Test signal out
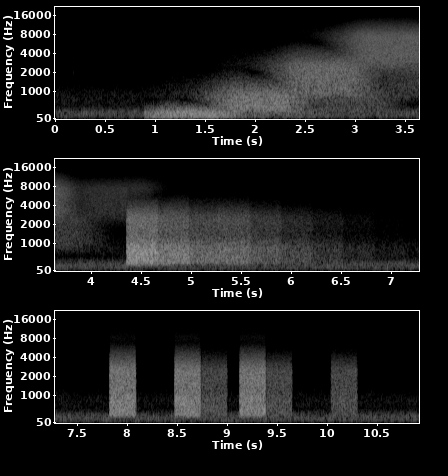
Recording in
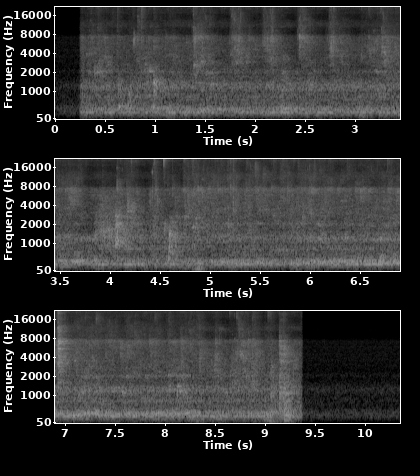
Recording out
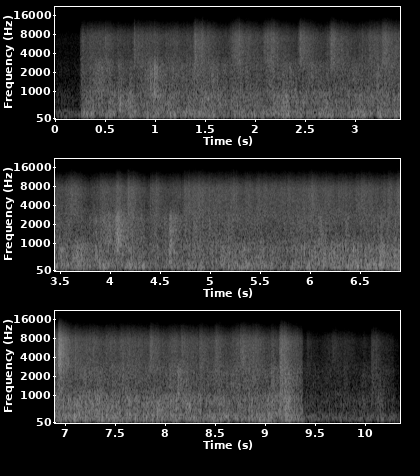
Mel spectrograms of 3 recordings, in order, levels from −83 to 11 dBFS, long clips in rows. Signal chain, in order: hum 60 Hz, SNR 16 dB; delay 915 ms -16 dB; noise-vocoded speech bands 4; trim -1 dB

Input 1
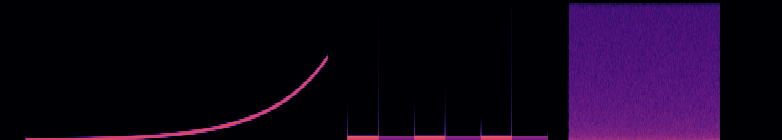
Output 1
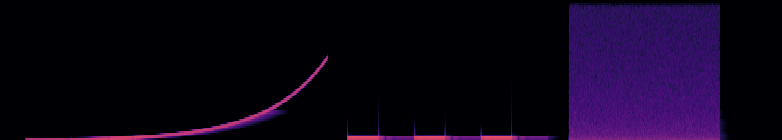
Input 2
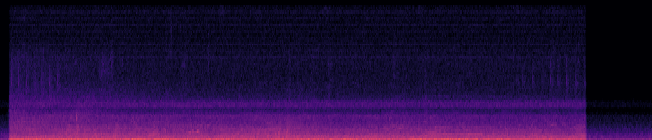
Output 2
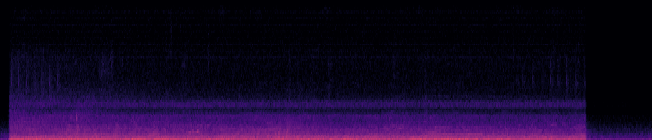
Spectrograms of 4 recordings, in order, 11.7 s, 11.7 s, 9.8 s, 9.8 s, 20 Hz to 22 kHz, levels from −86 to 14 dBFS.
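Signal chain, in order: de-hum 163.9 Hz, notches 28; dynamic bell 420 Hz, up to +6 dB, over -41 dBFS, Q 1.3; trim -6.5 dB

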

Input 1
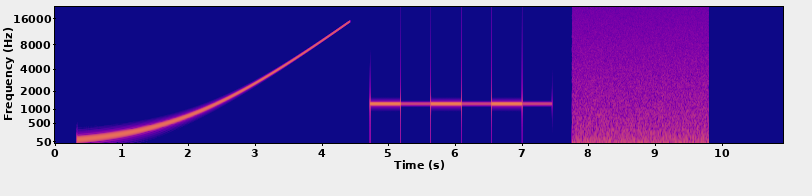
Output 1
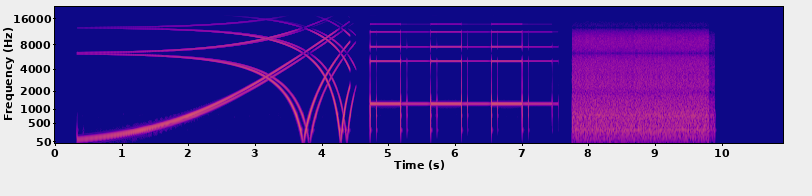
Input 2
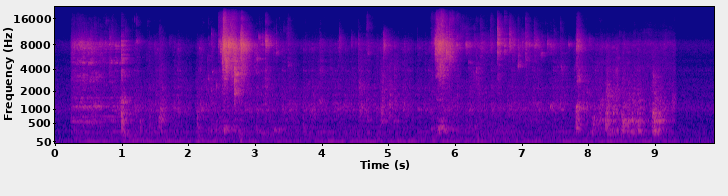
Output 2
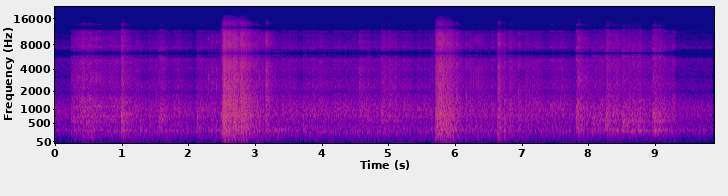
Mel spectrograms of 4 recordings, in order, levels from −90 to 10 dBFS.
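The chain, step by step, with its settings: echo from a far wall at 16 m, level -14 dB; level-controlled noise filter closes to 2.4 kHz, open at -30 dBFS; sample-and-hold 7×; cabinet simulation 290–10000 Hz, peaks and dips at 310 Hz +8 dB, 760 Hz +8 dB, 1.9 kHz -10 dB, 3.4 kHz -4 dB; spectrum-flattening compressor 2:1; trim -3 dB

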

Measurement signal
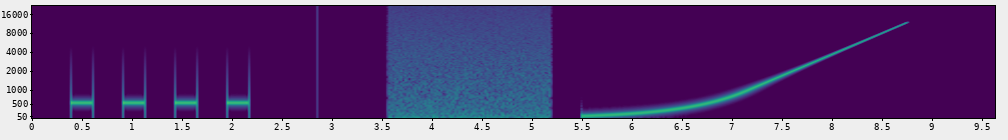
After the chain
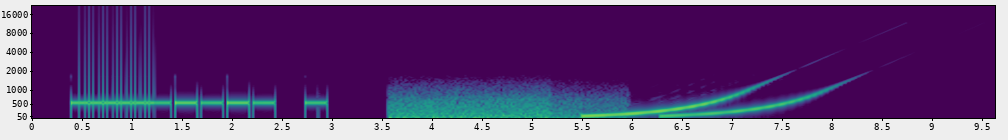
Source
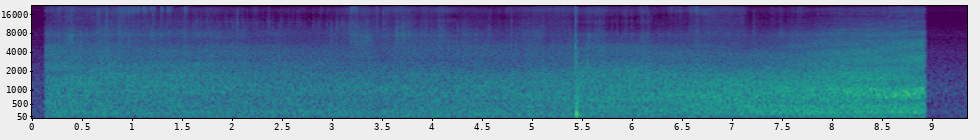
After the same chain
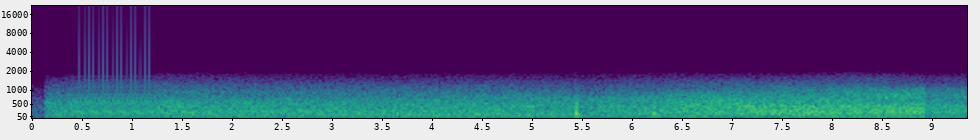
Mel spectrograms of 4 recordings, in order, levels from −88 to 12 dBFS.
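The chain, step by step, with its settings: doubling 12 ms -12 dB; on a send: delay 779 ms -8.5 dB; on the sum: level rider gain up to 7.5 dB; inverse Chebyshev low-pass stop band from 2 kHz, stop band 60 dB; in parallel at -0.5 dB: compression, threshold -29 dBFS; on the sum: bass shelf 400 Hz +3.5 dB; buffer glitch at 0.43 s, samples 2048, times 16

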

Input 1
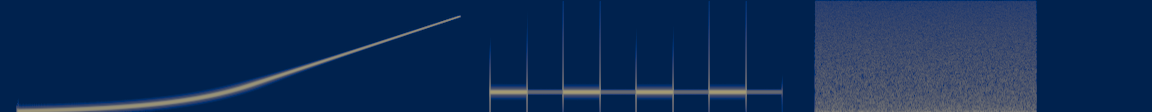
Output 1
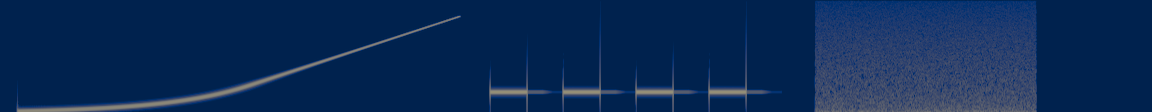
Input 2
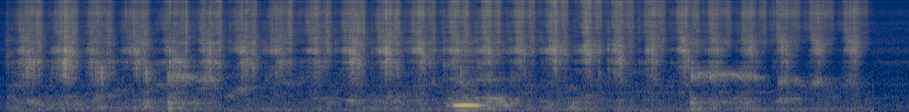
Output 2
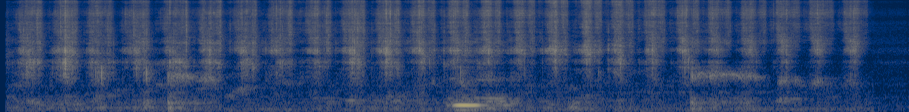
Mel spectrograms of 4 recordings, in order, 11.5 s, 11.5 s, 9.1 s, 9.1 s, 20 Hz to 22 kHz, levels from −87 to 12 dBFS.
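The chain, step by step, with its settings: gate with hold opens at -43 dBFS, hold 119 ms, range -23 dB; trim -6 dB

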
